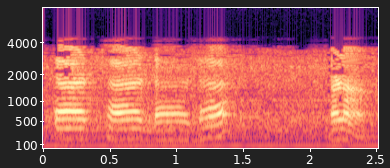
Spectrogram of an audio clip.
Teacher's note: आप देखिए हमारी जीभ जो है ऊपर के भाग को स्पर्श करी, ऊपर का भाग जो होता है मुख का वो मूर्धा कहलाता है, इसलिए इसे मूर्धव्य वर्ण कहते हैं।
